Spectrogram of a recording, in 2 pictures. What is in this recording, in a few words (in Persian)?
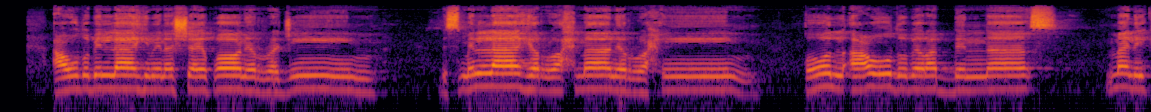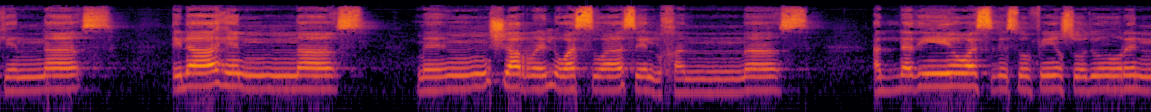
قرائت تدبری سوره ناس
